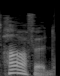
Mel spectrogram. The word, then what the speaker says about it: Haverfordwest: English heer equals heer in local dialect it is pronounced Harford the Welsh language name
